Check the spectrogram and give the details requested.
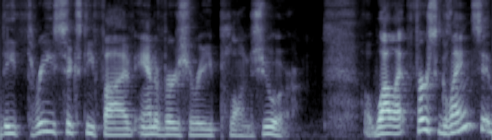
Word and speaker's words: plongeur: 365 plure from narwhal now plure is spelled p l o n geur and you know in American that kind of looks like pler um but plure is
